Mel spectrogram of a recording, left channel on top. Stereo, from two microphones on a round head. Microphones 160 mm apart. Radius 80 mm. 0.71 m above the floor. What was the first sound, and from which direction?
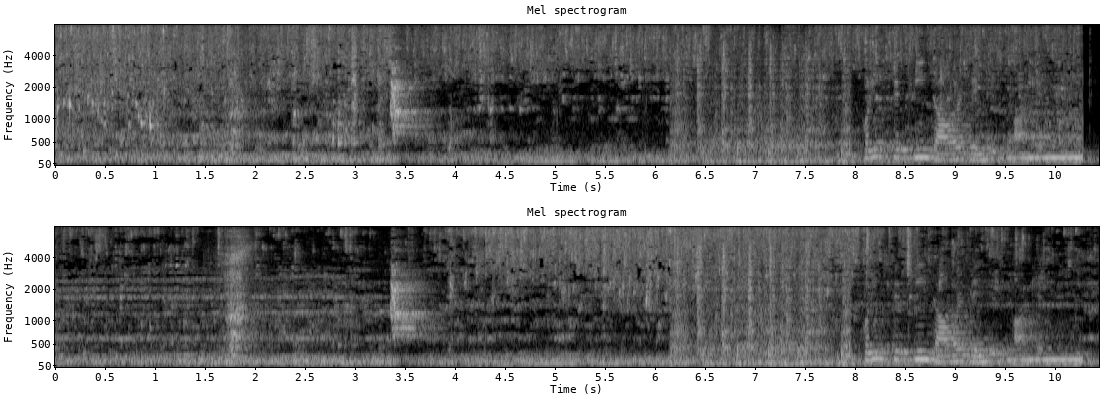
A hiss, 60° right (ahead or behind).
